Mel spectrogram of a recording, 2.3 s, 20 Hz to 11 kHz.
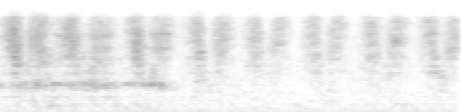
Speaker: you can hear it grinding. And you wouldn't think, well, how can 5,000 grind? Well, it certainly will.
